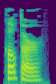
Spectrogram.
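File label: "kultur", British English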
